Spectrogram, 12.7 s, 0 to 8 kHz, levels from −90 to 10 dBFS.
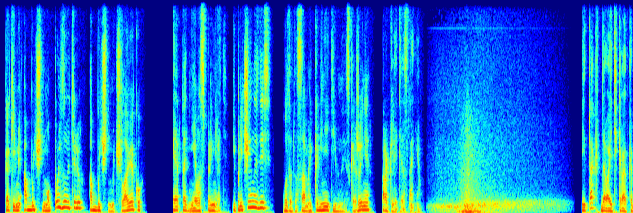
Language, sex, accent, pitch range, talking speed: Russian, male, native, 110-170 Hz, 100 wpm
